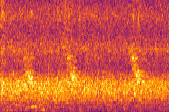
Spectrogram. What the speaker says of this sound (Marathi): बघ किती जोरात आला बघ पाऊस.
